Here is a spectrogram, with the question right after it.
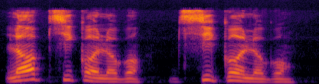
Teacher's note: Porque la P tiene que sonar. En español, como ya les había repetido, la P no suena. Pero en italiano tiene que sonar.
